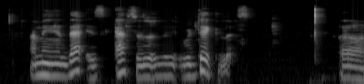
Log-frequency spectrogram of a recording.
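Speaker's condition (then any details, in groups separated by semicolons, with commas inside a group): Multiple sclerosis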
